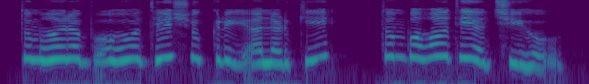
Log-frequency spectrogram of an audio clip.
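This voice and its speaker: A cartoonish character voice, high-pitched and gentle in tone, at a fairly slow pace. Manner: gentle, kindly.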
